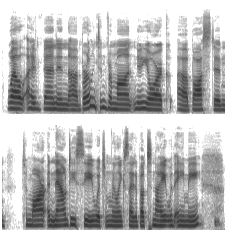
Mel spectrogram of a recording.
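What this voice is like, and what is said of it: Hoarse, strained voice. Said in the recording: “apologize for my voice ... I'm losing it ... you're losing your voice”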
